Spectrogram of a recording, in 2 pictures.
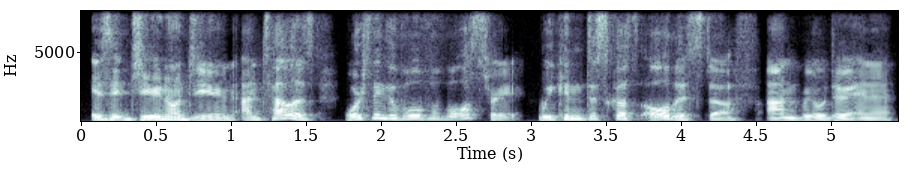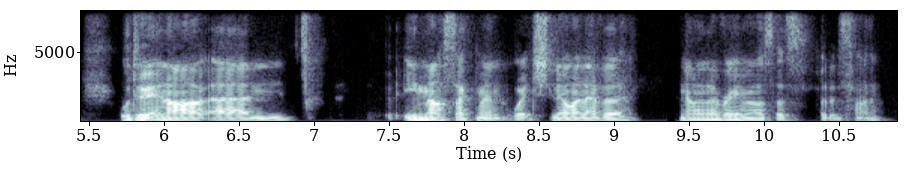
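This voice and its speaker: A man's voice: medium pitch, brisk, fairly bright tone. A young man, co-hosting a film podcast in a rambling, self-correcting way. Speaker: podcast co-host. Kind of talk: casual chat.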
